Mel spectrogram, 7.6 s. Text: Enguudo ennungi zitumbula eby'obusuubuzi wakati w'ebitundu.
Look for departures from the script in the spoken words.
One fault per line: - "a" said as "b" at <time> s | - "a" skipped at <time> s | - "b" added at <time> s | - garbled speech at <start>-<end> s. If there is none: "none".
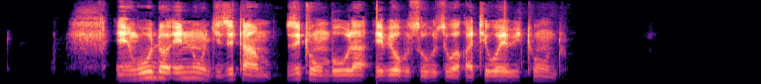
none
